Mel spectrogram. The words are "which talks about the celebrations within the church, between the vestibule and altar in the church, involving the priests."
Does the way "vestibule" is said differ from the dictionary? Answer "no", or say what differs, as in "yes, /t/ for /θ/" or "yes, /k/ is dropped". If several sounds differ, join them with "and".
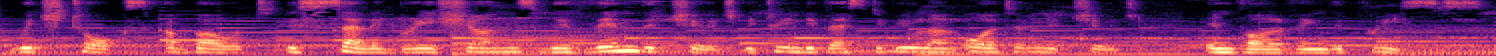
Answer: no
